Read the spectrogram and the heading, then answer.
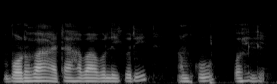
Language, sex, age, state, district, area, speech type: Odia, female, 45-60, Odisha, Kalahandi, rural, spontaneous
